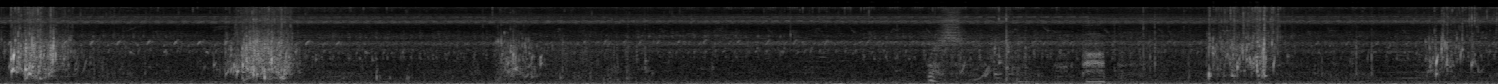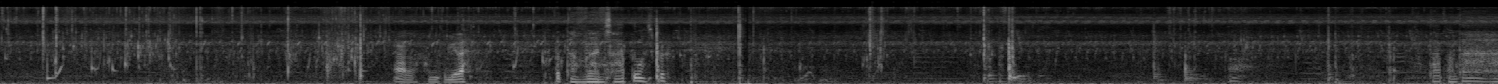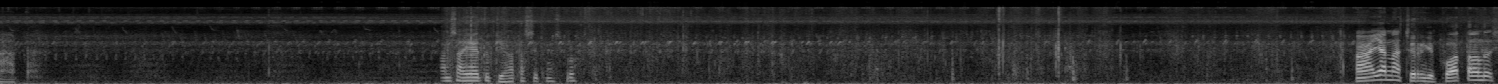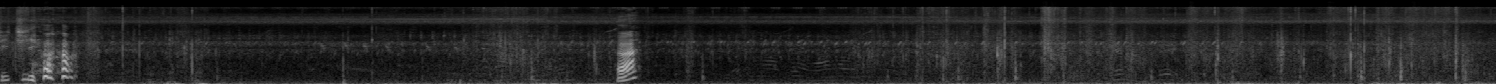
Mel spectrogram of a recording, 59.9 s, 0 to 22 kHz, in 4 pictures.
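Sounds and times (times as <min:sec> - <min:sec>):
water splashing and dripping: 0:00.0 - 0:30.4, 0:34.4 - 0:47.2
constant high hiss: 0:00.0 - 0:59.9
insects chirring: 0:00.0 - 0:59.9.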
